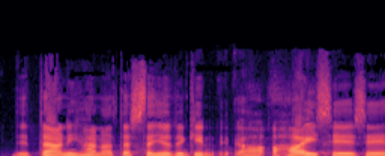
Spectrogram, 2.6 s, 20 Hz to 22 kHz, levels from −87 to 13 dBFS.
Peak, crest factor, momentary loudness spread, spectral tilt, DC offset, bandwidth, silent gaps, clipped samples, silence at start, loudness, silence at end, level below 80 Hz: 0 dBFS; 16 dB; 6 LU; -4.5 dB/octave; under 0.1%; 15 kHz; none; under 0.1%; 0.1 s; -15 LUFS; 0 s; -54 dBFS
